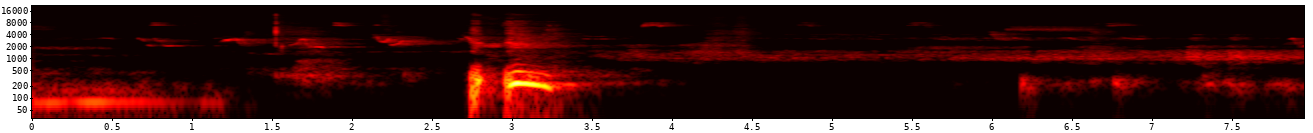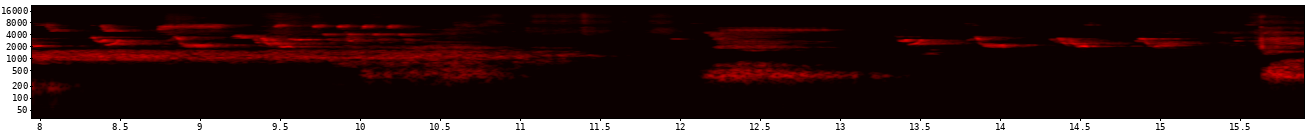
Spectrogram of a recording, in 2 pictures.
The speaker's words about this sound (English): So thank you for sharing these birds as we talk.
